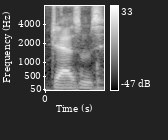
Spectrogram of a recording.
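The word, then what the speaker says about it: JASSM: um to Ukraine there's been some reports about jums if I'm pronouncing that correctly the last question yes jasms yeah you're pronouncing it correctly um I I don't have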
